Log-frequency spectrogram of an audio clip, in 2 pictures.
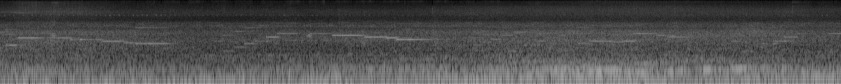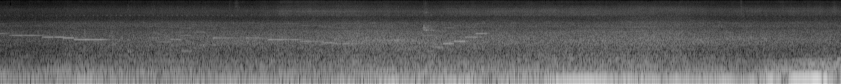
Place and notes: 倉前路, 羅東鎮信義里 - Trains traveling through
In the nearby railroad tracks, Traffic Sound, Trains traveling through, Birds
